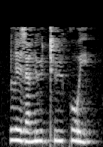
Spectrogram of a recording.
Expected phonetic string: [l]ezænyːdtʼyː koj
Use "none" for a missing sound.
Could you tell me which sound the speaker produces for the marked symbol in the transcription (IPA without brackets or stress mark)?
l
